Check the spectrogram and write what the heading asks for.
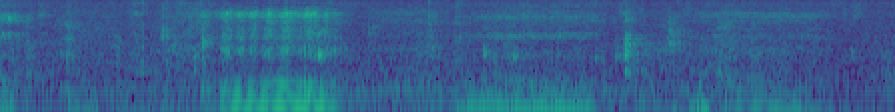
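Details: Sleeping Labrador dog and a woman snoring alternately: deep, rumbling, long low rattling snores; ordinary snoring.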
